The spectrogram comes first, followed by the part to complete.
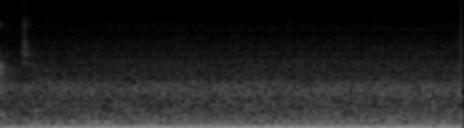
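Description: A steady low hum with a faint even hiss over it, unchanging throughout.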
